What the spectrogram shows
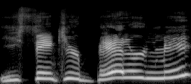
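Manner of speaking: acted slurring, words run together. Retelling a woman who cut in line, imitating her slurred speech.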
